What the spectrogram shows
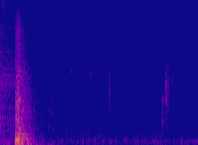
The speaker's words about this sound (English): Can you shut the door, please? Thanks, bud. Thank you.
